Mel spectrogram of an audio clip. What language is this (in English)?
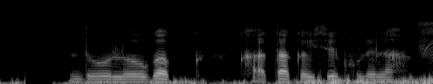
Bhojpuri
